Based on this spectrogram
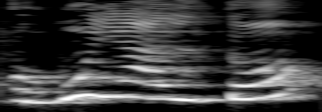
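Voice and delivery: high, loud demonstration. Shown as a demonstration. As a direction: raise the volume to show "alto". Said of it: "El volumen es lo que gradúa".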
